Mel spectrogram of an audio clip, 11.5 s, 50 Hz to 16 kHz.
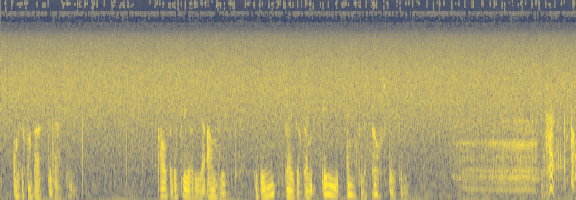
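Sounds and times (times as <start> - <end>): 
speech: 3.2 - 8.3, 11.0 - 11.3
dog growling: 9.0 - 11.5.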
